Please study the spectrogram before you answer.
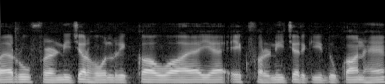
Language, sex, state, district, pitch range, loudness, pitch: Hindi, male, Uttar Pradesh, Shamli, 105-110 Hz, -17 LUFS, 110 Hz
